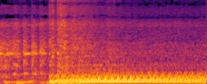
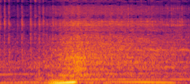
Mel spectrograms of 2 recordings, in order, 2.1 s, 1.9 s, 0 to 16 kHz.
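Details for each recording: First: Towed auction truck that dies when jump box removed or put in gear, started on jump: loud raspy, open pulsing exhaust at idle and light revs; catalytic converter not cut, exhaust pipe broken and taped. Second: 2017 Nissan Altima at a tow-yard auction, jump-started, driver airbag deployed and rear quarter damaged: a quick rev rises cleanly, then settles to a smooth, even idle with no knocks or misses; the engine sounds healthy.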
